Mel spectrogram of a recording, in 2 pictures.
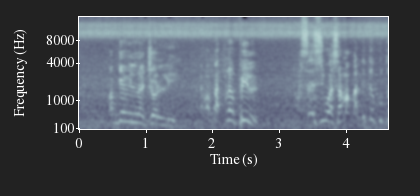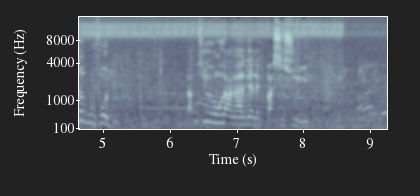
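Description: A young man sings close by.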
